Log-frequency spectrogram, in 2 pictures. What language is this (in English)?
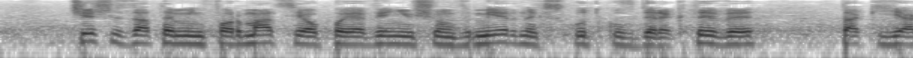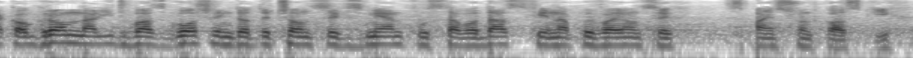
Polish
